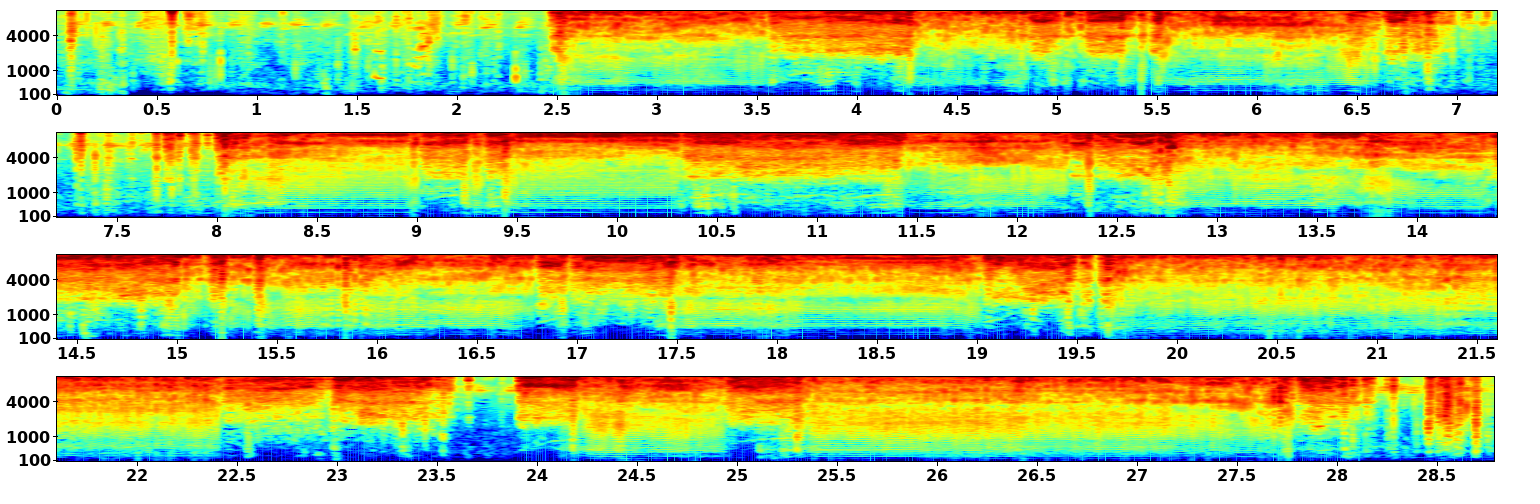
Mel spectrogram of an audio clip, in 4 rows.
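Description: VEVOR 3500W electric demolition hammer pounding its bit into a large rock, sped up into a fast, continuous buzzing rattle. It starts about two and a half seconds in and stops briefly twice.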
